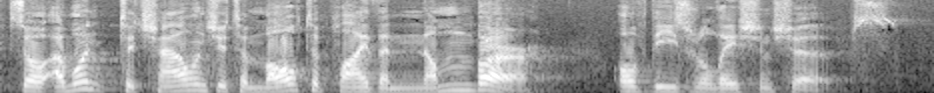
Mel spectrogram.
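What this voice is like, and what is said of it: Speaker's own accent. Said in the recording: “Am I going too fast? You get used to my accent yet? ... I have to remember to slow down”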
